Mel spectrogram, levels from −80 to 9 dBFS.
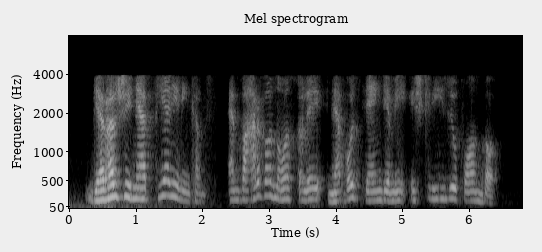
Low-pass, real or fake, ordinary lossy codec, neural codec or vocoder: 7.2 kHz; fake; AAC, 16 kbps; codec, 16 kHz in and 24 kHz out, 0.8 kbps, FocalCodec, streaming, 65536 codes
